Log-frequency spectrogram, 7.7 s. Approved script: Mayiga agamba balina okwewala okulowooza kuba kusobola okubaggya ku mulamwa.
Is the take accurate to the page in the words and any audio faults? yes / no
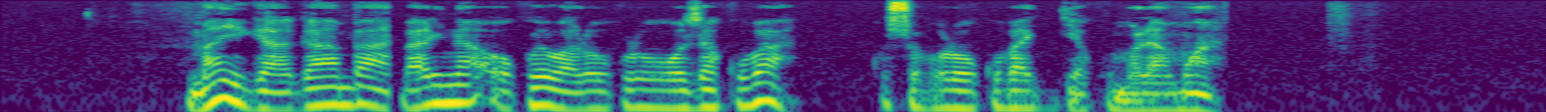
yes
